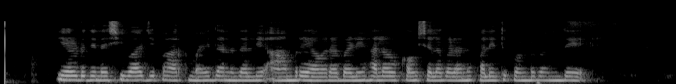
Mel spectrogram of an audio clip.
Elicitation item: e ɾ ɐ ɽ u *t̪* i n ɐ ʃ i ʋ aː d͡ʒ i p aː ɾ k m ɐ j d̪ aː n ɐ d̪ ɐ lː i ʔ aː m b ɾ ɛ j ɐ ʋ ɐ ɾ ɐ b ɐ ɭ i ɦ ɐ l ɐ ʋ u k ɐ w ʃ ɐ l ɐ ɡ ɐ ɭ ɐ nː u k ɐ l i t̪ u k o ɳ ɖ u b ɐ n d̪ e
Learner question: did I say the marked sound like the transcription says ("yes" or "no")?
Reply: no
